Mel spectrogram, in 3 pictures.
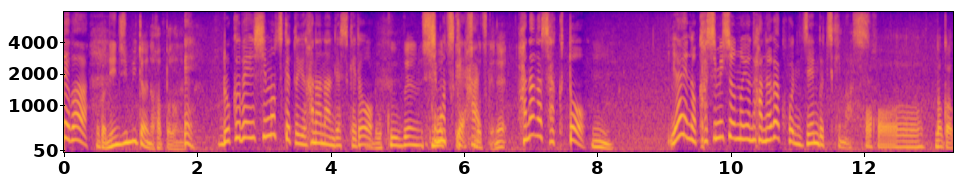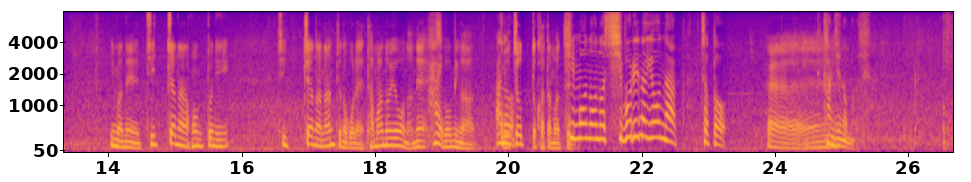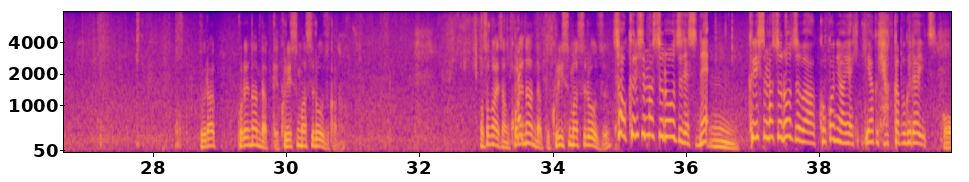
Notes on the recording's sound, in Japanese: ハウスや畑を歩きながら、話を聞いています。札幌の地温はまだ寒く。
